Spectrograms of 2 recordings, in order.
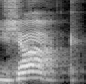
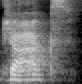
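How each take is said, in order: First: The name ends without any s sound. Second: The name ends with an audible s sound. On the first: The speaker calls it right. "You don't pronounce the S" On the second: The speaker calls it wrong. "Did you call him Jox?"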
